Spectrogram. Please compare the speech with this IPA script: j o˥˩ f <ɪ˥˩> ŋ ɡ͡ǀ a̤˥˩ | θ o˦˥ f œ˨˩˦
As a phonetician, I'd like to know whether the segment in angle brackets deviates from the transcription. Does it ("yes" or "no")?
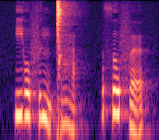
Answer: no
